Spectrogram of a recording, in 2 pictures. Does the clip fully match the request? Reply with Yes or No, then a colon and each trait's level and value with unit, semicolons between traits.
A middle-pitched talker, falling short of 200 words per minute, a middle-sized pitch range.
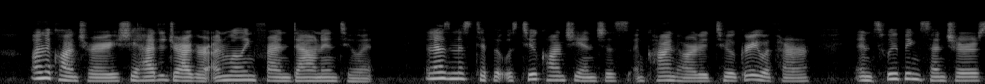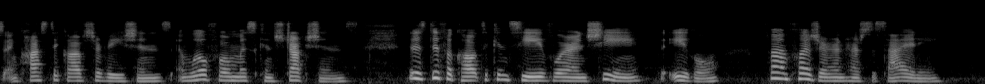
Yes: medium, 175 Hz; average, 155 wpm; average, 4.0 semitones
